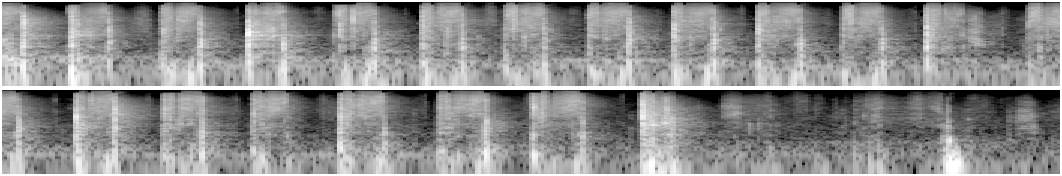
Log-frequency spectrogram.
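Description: Oracle cards being shuffled by hand, a rapid, regular run of crisp riffling slaps, about three per second, close and clear with no voices.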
